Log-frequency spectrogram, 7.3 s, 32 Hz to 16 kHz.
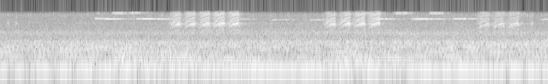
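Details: A tufted titmouse at Lake Livingston State Park, Polk County, Texas, on 7 March 2014 gives three bursts of clear, rapid whistled notes, about five to a phrase, every two seconds or so, over a steady low rumble.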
